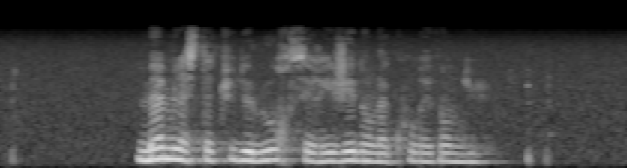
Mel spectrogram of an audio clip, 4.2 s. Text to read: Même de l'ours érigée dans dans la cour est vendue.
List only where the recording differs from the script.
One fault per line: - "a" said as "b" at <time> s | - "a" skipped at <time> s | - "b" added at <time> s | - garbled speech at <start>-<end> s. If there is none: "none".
- "la statue" added at 1.1 s
- "dans" skipped at 2.5 s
